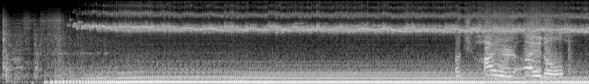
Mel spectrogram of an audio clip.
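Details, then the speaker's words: 2012 John Deere Gator 825i that would not rev past 4000 rpm, restarted after repair work: idle down to 1200 rpm, constant high thin squeal from the rear over the idle; source not confirmed, exhaust leak also noted. "We still got the squealing in the back. Idle come down to 1200."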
